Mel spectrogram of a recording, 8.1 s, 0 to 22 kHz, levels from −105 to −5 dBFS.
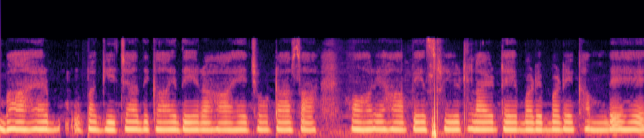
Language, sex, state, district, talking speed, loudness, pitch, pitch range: Hindi, female, Odisha, Malkangiri, 135 wpm, -21 LUFS, 180 Hz, 175-185 Hz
